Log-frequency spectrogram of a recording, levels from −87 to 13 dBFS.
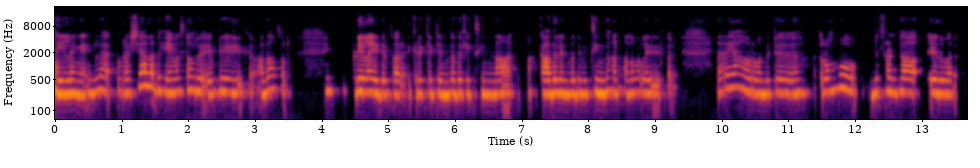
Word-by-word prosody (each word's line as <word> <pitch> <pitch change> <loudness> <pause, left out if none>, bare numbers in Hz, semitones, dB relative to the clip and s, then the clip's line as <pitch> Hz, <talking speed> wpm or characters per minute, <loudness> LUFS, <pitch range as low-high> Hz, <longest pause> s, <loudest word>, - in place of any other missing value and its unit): இல்லைங்க, 240 -1 +4
இல்லை 275 +4 0 0.3
ரஷ்யாவுல, 345 +8 +4
அது 275 - -1
ஃபேமஸ்ஸ்டாரு. 270 +2 0 0.2
எப்படி 255 +3 -3
எழுதியிருக்காரு? 255 0 -4
அதான் 295 +5 -1
சொல்றேன். 245 -5 -11 0.8
இப்படிலாம் 265 -1 +3
எழுதி 240 0 +2
இருப்பாரு. 235 -1 -1 0.2
கிரிக்கெட் 240 0 -2
என்பது 235 +1 +2
ஃபிக்சிங் 235 0 -2
தான். 235 - +1 0.5
காதல் 245 +1 +6
என்பது 240 0 +2
மிக்சிங் 240 0 +3
தான். 255 -2 -2
அந்த 245 - -1
மாரி 260 - -7
எல்லாம் 245 -1 -1
எழுதி 120 - -3
இருப்பாரு. 315 - -11 0.6
நெறைய, 315 +5 -2 0.2
அவர் 260 -2 0
வந்துட்டு, 240 +2 -1 0.7
ரொம்ப 280 +4 -3 0.5
டிஃப்ரண்ட்டா 260 0 +1 0.4
எழுதுவாரு. 240 -2 +1
250 Hz, 135 wpm, -23 LUFS, 240-265 Hz, 0.8 s, காதல்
